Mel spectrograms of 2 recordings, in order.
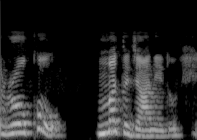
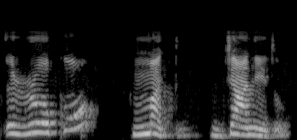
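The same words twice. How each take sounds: First: The pause comes after the word 'roko'. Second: The pause comes after the word 'mat'.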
